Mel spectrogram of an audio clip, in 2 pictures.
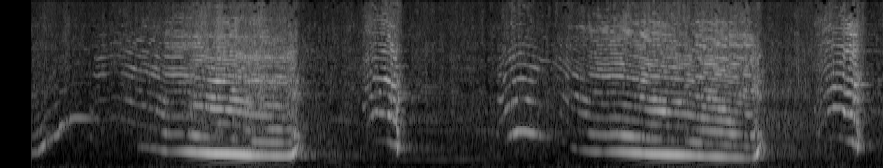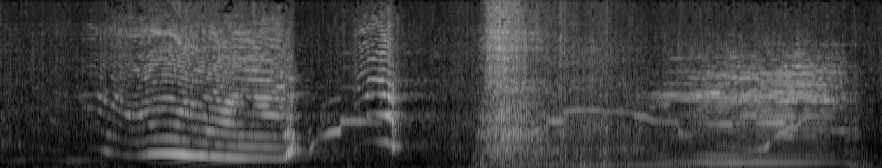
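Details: Whale voice: long moaning calls rich in overtones that rise, then slide downward, repeated about three times with short squeaks between, followed by a harsh noisy burst and a wavering tonal moan.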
